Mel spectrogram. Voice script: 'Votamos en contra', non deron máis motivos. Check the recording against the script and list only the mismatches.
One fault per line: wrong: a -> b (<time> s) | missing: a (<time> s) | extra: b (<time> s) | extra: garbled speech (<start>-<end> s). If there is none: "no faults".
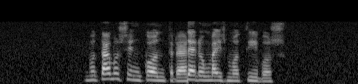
missing: non (1.9 s)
